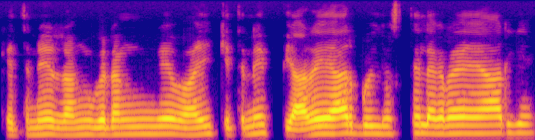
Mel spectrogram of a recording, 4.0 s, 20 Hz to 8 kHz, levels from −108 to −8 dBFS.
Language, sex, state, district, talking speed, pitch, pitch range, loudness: Hindi, male, Uttar Pradesh, Jyotiba Phule Nagar, 195 wpm, 160 Hz, 150-170 Hz, -15 LUFS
